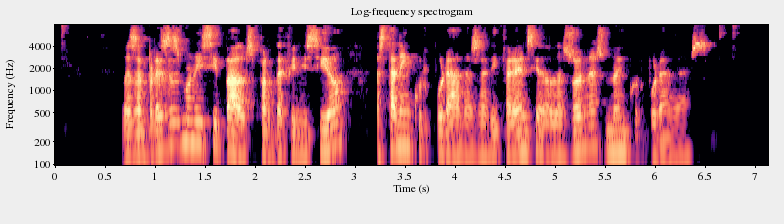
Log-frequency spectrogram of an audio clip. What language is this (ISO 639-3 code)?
cat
